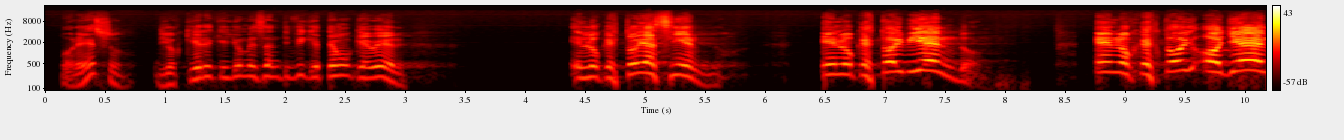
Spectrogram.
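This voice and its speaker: This man talks at a very slow pace with a high pitch, lively intonation, big swings in loudness and long, frequent pauses, all in a dry, close sound with no echo. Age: 60s. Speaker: pastor. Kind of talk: sermon.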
